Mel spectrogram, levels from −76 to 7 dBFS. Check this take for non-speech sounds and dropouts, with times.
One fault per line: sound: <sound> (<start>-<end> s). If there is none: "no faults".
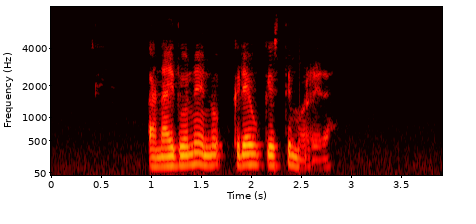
no faults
